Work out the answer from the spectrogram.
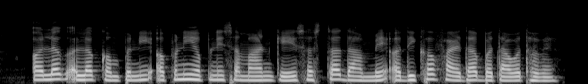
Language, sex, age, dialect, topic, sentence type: Bhojpuri, female, 18-24, Northern, banking, statement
